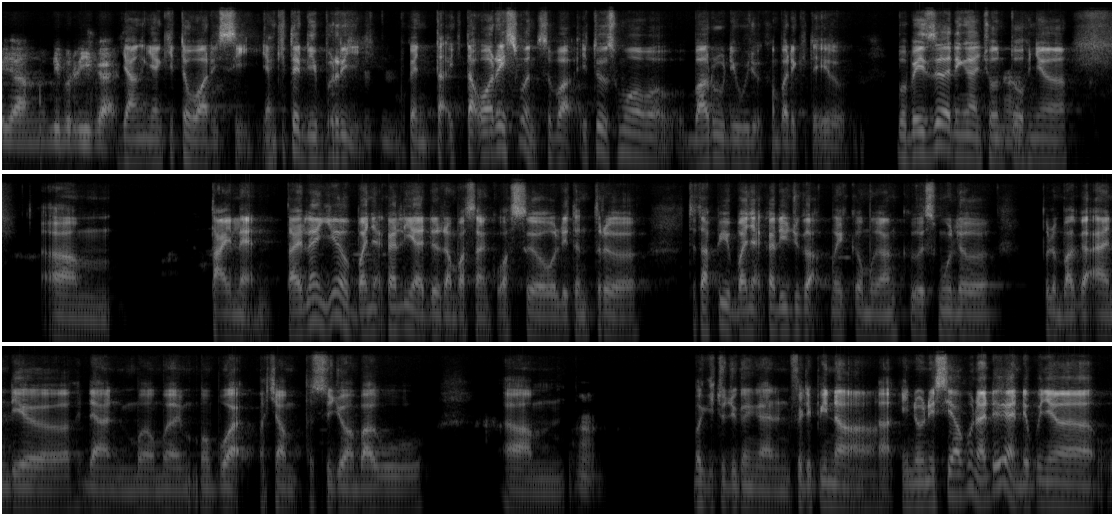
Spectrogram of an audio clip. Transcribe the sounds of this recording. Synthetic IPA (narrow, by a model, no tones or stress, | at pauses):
jaŋdibəɾiɡajaŋjaŋkit̪əwaɾisḭjaŋkit̪ədibəɾibukant̪aʔt̪aʔwaɾɪspənsəbapit̪usəmũəbaɾudiud͡ʒuʔkanpadakit̪əit̪u | bərbezədəŋãnt͡ʃɔnt̪ɔhɲə̃ | ʔəm | t̪ajla̰nt̪ajlandiəbaɲa̰kaliadəɾampasankuasəolɛht̪ənt̪əɾə | t̪ət̪apibaɲaʔkːalid͡ʒuɡa̰ʔməɾekəmə̃ɾaŋkəsəmulə | pələmbaɡaʔandiədanməmə̃mbuat̪̚mat͡ʃampəst̪ud͡ʒuanbaɾu | əm | bəɡit̪ud͡ʒuɡadəŋãnfilipina̰indonẽsiapunadəkandiəpuɲə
